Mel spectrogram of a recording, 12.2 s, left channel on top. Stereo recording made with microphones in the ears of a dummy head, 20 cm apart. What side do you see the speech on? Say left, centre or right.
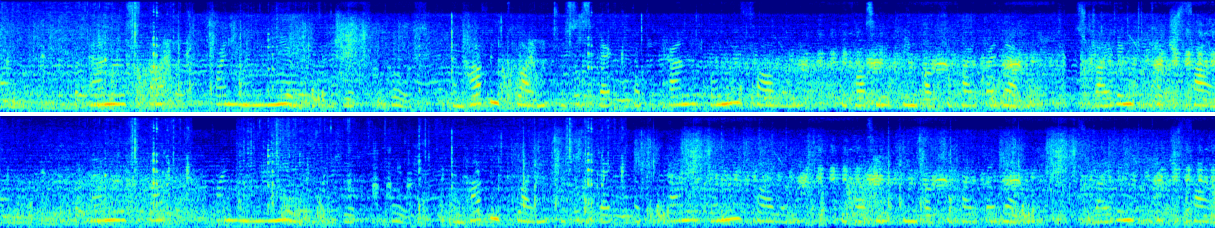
left.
